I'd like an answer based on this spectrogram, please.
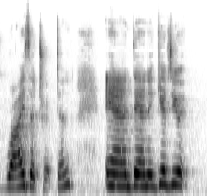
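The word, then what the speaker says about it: rizatriptan: Max Holt it's with Riza triptan so as you can see it gives you a pronunciation and I've been pronouncing it wrong it's Raisa triptan and then it gives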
